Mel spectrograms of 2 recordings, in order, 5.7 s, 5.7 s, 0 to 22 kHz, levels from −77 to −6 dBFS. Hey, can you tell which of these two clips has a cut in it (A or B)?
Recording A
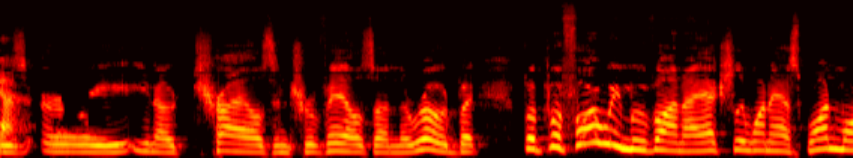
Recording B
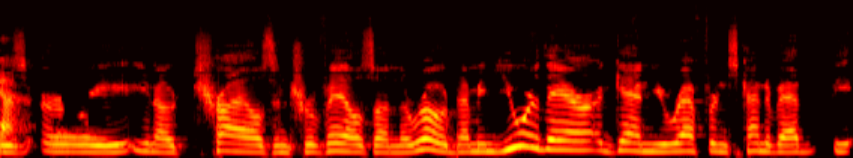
B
